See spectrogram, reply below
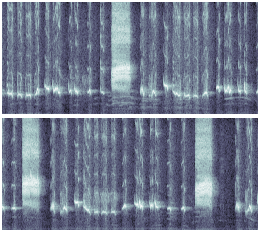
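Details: Orange-headed thrush singing steadily, a nonstop stream of quick descending whistles and sharp chirps interspersed with harsh, scratchy bursts at intervals of a few seconds.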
